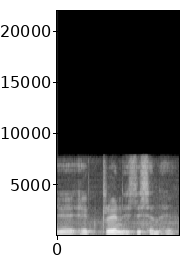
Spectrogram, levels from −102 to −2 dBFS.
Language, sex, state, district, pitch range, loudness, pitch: Hindi, male, Arunachal Pradesh, Papum Pare, 100-115 Hz, -17 LUFS, 110 Hz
